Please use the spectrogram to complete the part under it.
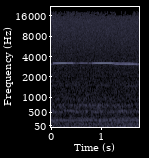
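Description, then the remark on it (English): A fire alarm going off somewhere in a building sounds as a steady high-pitched electronic tone that holds without a break under low background rumble, with no one speaking. “Fire alarm's going off somewhere in the building. It's a backup alarm, isn't it?”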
